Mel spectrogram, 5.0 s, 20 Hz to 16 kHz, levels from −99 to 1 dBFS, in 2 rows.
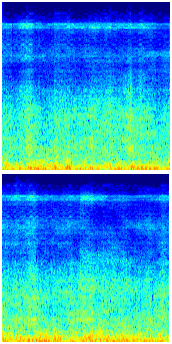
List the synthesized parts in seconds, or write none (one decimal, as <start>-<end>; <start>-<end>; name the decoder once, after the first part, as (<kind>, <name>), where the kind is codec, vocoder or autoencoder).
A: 0.0-5.0 (codec, SNAC)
